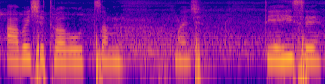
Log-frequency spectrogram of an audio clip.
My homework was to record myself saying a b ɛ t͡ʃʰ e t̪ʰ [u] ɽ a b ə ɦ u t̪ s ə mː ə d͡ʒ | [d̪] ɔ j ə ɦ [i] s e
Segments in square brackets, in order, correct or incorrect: incorrect, incorrect, correct

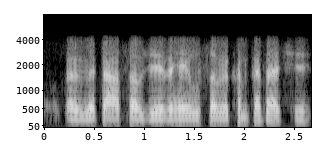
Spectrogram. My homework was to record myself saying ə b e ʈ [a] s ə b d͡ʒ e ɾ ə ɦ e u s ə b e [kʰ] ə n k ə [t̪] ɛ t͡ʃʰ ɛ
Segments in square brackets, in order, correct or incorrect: correct, correct, correct

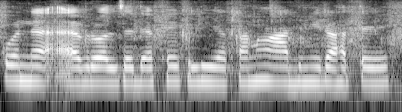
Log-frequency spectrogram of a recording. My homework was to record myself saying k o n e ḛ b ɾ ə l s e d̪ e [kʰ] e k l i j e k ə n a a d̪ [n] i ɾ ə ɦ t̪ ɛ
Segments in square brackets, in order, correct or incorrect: correct, incorrect

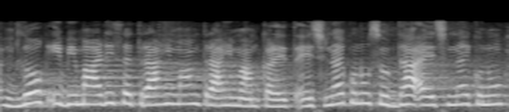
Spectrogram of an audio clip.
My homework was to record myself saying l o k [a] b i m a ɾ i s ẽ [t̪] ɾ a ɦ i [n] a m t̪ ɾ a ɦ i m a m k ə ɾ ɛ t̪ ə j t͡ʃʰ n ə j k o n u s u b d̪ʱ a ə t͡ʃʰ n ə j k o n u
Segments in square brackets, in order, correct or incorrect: incorrect, correct, incorrect

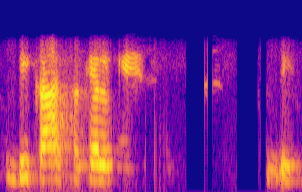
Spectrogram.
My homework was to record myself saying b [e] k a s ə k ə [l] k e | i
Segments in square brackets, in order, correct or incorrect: incorrect, correct

